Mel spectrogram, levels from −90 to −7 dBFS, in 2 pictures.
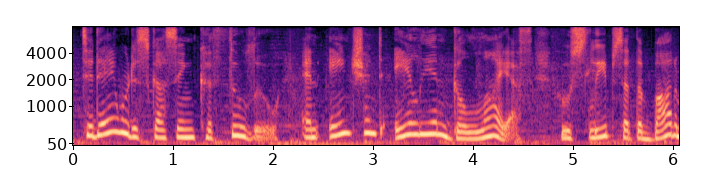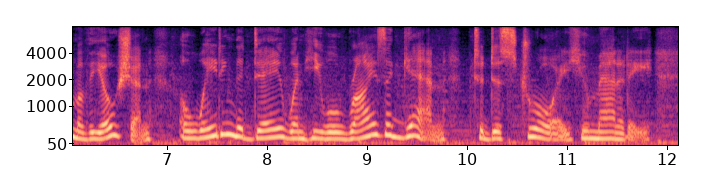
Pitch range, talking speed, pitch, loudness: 180-245 Hz, 135 wpm, 205 Hz, -19 LUFS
